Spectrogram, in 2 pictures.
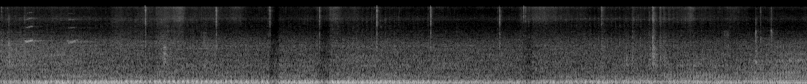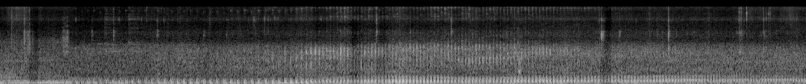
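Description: A motor vehicle engine running with a steady low rumble, growing louder about eleven seconds in.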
